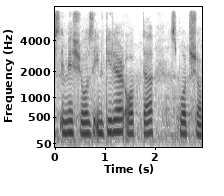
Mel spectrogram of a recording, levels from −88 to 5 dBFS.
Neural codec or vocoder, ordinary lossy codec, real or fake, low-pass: codec, 16 kHz, 4 kbps, X-Codec, WavLM features, trained on Multilingual LibriSpeech; none; fake; 7.2 kHz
